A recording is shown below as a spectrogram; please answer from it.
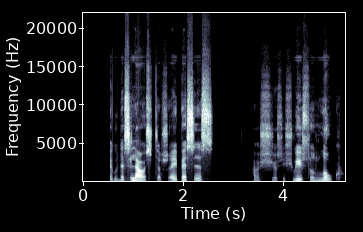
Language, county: Lithuanian, Tauragė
